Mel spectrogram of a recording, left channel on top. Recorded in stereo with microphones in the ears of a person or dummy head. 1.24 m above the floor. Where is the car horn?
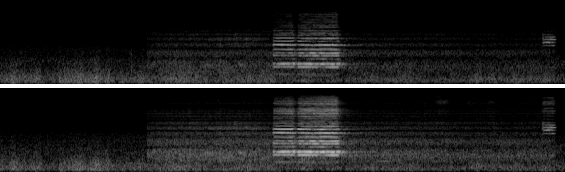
40° right (ahead or behind).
